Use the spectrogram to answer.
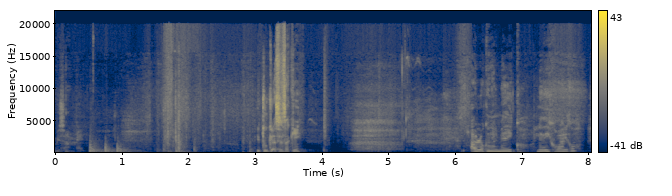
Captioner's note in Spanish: Toques en la puerta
